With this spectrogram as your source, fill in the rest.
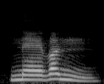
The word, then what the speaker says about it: नैवं: ज्ञानम यथा त्वयि विभाति कृतावकाशम नैवं, व के ऊपर बिंदी है और बाद में क्या है? त वर्ग, त थ द ध न होता है, तो बिंदी का उच्चारण क्या होता है? न।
